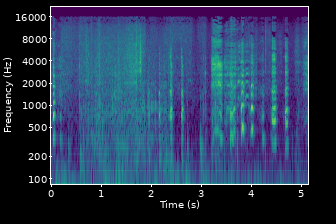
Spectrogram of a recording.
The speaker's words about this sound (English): I can hear peacocks singing, I can hear the leaves rustling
